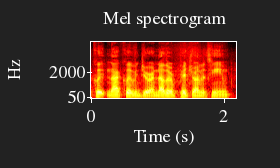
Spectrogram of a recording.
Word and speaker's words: Clevinger: So what is this pitcher, Clevinger? – Mike Clevinger? – Clevinger, okay. I wanted to make sure I was pronouncing it right.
